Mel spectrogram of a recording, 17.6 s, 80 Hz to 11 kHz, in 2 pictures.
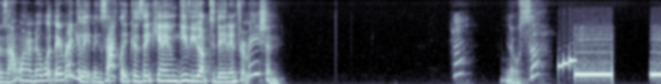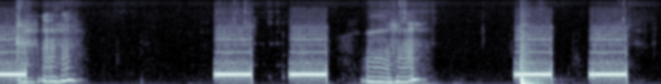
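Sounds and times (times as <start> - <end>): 
speech: 0.0 - 3.8, 6.0 - 7.3, 9.0 - 9.9, 13.7 - 14.5
telephone dialing tones placing a call: 11.7 - 13.2, 15.7 - 17.2.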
